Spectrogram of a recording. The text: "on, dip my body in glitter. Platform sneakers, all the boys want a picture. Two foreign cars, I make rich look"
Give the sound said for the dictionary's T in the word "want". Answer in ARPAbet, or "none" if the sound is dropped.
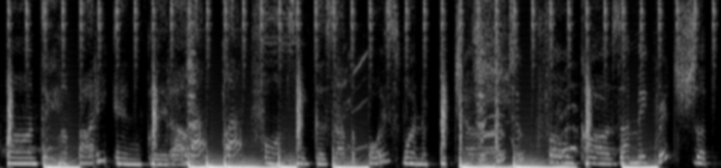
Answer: none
